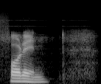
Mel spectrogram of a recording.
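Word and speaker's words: foreign: প্রথম শব্দটা আছে দেখো এফও আরই আই জি এন সেটাকে আমরা উচ্চারণ যখন করব বা উচ্চারণ যখন করম ফরেন ঠিক আছে ফরেন মানে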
